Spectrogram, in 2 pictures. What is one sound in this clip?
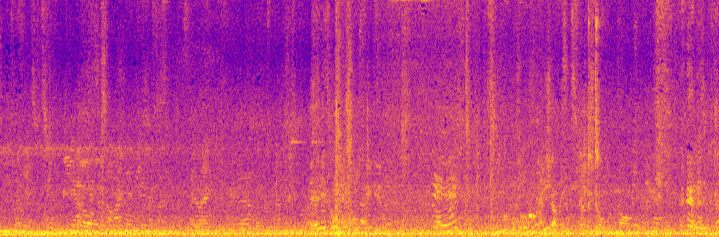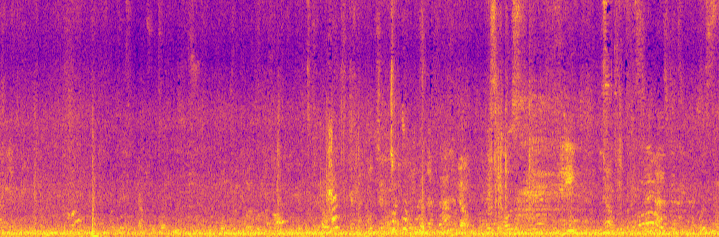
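A train's motors hum steadily from inside the carriage.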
